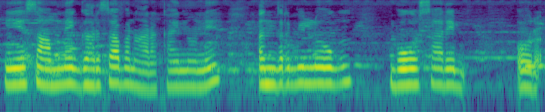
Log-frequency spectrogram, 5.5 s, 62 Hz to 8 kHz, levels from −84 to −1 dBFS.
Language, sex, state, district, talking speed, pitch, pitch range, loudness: Hindi, female, Haryana, Jhajjar, 145 wpm, 210 Hz, 200-215 Hz, -16 LUFS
